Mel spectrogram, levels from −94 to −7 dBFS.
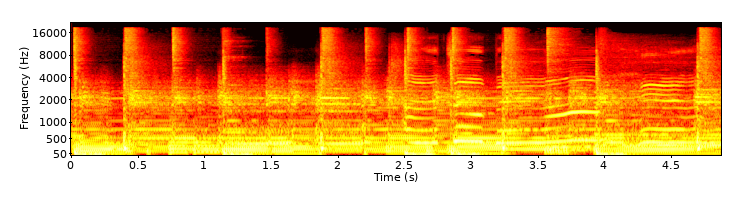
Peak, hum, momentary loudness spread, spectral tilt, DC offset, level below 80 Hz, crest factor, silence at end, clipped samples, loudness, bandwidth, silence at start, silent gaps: -2 dBFS; none; 4 LU; -5 dB/octave; under 0.1%; -26 dBFS; 14 dB; 0 s; under 0.1%; -17 LUFS; 19.5 kHz; 0 s; none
